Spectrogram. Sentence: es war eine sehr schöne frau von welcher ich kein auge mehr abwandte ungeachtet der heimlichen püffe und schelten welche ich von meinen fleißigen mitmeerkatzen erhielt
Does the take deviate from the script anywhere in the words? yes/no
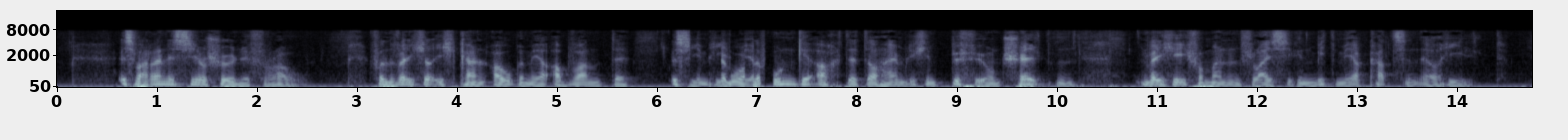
yes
